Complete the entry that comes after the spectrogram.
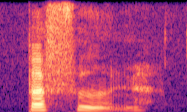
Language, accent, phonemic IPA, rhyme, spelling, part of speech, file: English, US, /bəˈfuːn/, -uːn, buffoon, noun / verb, En-us-buffoon.ogg
- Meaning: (noun) 1. One who performs in a silly or ridiculous fashion; a clown or fool 2. An unintentionally ridiculous person; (verb) To behave like a buffoon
